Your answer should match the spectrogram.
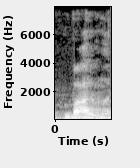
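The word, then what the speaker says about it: Balmer: एक आपको पढ़ना है बामर सीरीज, बामर BAL, उसमें L साइलेंट रहेगा, बालमर, है ना, बामर।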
